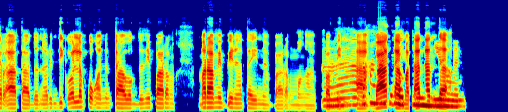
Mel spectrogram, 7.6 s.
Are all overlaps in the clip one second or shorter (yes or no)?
no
